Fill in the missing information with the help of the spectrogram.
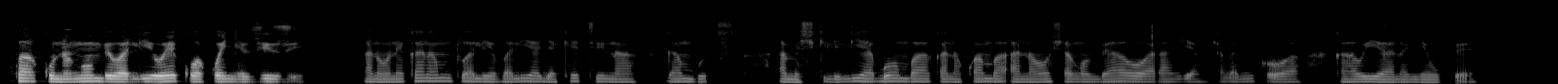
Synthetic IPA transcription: hapakunaŋɔmbɛwaliɔwɛkwakwɛɲɛzizḭ | anaɔnɛkanam̩tua̰lijɛva̰liaʄakɛtʰina | ɡambutsamɛʃi̥kililiaɓɔmbakanakwamba̰ʔanaɔʃaŋɔmbɛaɔwaɾaŋɡijam̩t͡ʃaŋɡaɲikɔ̰wakawianaɲɛupɛ̰

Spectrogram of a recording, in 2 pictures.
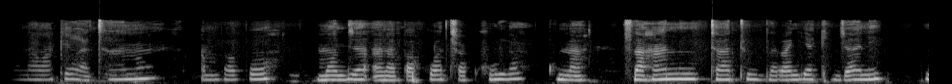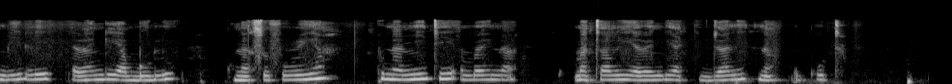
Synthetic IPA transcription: wanawakɛwatʰanɔ | ambapɔmɔʄaʔanapakuat͡ʃakʰula | kuna | saɦanitʰatʰuzaɾaŋɡijakiʄani | mbilijaɾaŋɡijaɓulu | kunasufuɾiakunamitiambajɔna | matawijaɾaŋɡijakiʄaninaukutḁ

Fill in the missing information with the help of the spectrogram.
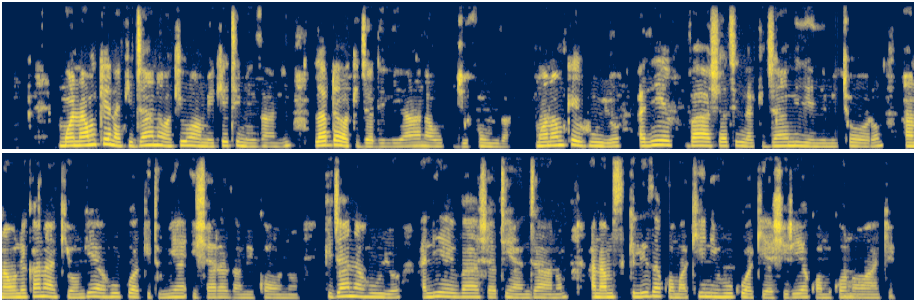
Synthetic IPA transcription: mwanam̩kɛnakiʄanawakiwawamɛkɛtʰimɛzanilaɓ̚ɗawakiʄaɗilianauk̚uʄifunza | mwanam̩kɛɦujɔ | alijɛvaːʃatilakiʄanijɛɲɛmit͡ʃɔɾɔ | anaɔnɛkanaːkʰiɔŋɡɛaɦukuakitumiaʔiʃaɾazamikɔnɔ | kiʄanahujɔ | alijɛvaːʃatijand͡ʒanɔanam̩si̥kilizakwamakʰinihukuakiaʃiɾiakwam̩kɔnɔwakʰɛ

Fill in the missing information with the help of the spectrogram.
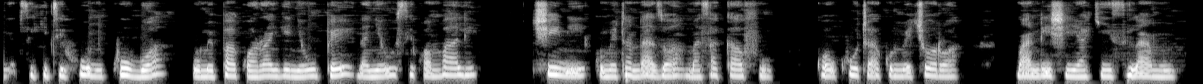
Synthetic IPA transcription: nam̩sikitʰihuːm̩kuɓwa | umɛpakwaɾaŋɡiɲɛupɛnaɲɛusikwa̰mbali | t͡ʃinikumɛtanda̰zwamasakafu | kwaukʰuta̰kumɛt͡ʃɔɾwa | maːndiʃijakʰiːsla̰mu

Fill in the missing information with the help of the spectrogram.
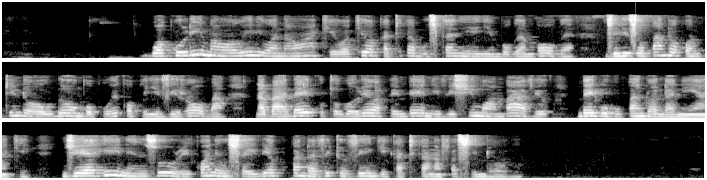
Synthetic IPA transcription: wakulimawawiliwanawakʰɛwakiwakati̥kaɓustanijɛɲɛmbɔɠambɔɠazilizɔpandwakwam̩tindɔwauɗɔŋɡɔkuwɛkwakwɛɲɛviɾɔɓanaɓaːɗaɛkutɔɓɔlɛwapɛmbɛniviʃimɔambavjɔ | mbɛɠuhupandwandanijakʰɛ | nd͡ʒiaɦiːninzuɾikwanihusaiɗiaku̥pandavituviŋɡikati̥kanafasindɔɠɔ

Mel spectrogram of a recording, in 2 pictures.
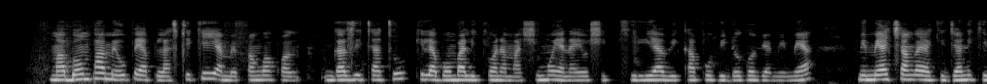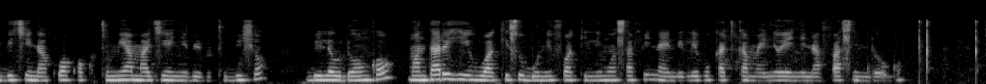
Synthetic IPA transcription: maɓɔmbaːmɛupɛjaplastikijamɛpaŋɡwakwa | ŋɡazitatukilaɓɔmbalikiwanamaʃimɔjanajɔʃikʰiliavikapuviɗɔɠɔvjamimɛa | mimɛat͡ʃaŋɡajak̬id͡ʒanikiɓit͡ʃiːnakuwakwaku̥tumiamaʄijɛɲɛviɾutuɓiʃɔ | ɓilauɗɔŋɡɔmanðaɾiɦiːhuakisiuɓunifuwakilimɔsafinaɛndɛlɛvukati̥kamaɛnɛɔjɛɲɛnafasin̩dɔɠɔ

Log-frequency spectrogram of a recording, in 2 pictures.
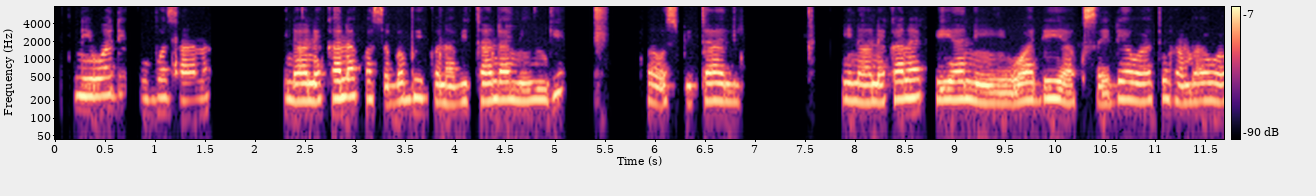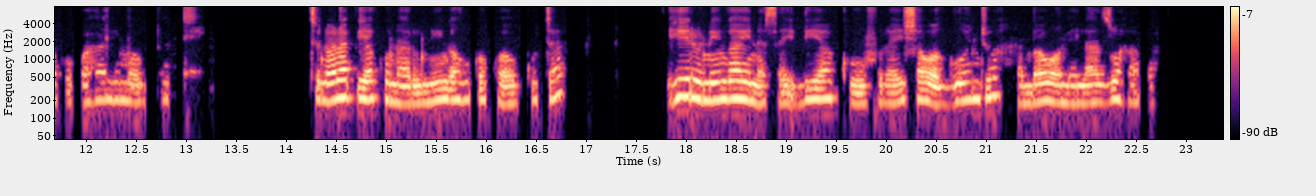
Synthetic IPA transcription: niwaɗikuɓwasana | inaɔnɛkanakwasaɓaɓuhikɔnavitandaviŋɡi | kwahɔspitali | inaɔnɛkanapianiwaɗijaku̥saiɗiawatuambaɔwakɔkwaɦalimwaututi̥ | tunaɔnapiakunaɾuniŋɡahukɔkwaukuta | hiːɾuniŋɡainasaiɗiakʰufuɾahiʃawaɠɔnd͡ʒwaːmbaɔwamɛlazwaɦapa

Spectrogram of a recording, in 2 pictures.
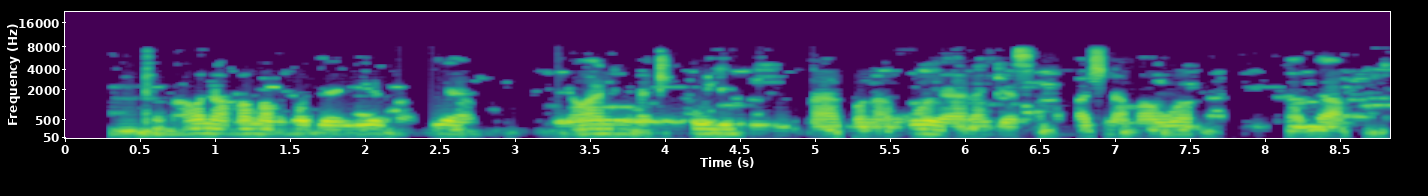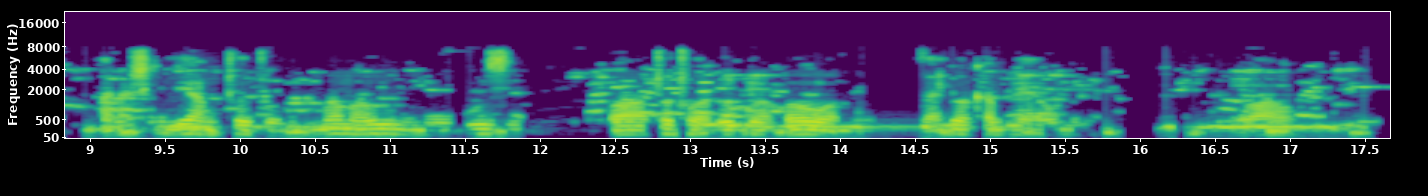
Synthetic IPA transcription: tunaɔnamamam̩ːɔʄaːlijɛkambia | ɲwaninaki̥kʰulinakɔnaŋɡuɔjaɾaŋɡijasamafatinamaua | kaðamuanaʃi̥kiliam̩tʰɔtɔmamahujunimuuɡuzi | wawatɔtʰɔwaɗɔɠɔambaɔwamɛzaliwakʰaɓlajaum | waɔ

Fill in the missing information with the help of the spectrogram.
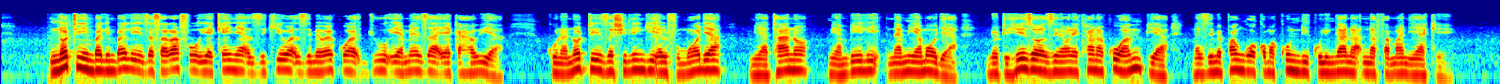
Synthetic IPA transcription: nɔtimbalimbalizasaɾafujakɛɲazikʰiwazimɛwɛkwaʄuːjamɛzajakaɦawia | kunanɔtizaʃiliŋɡiɛlfumɔʄa | miatʰanɔ | miambilinamiamɔʄa | nɔtiɦizɔzinaɔnɛkʰanakuwam̩pja | nazimɛpaŋɡwakwamakundikuliŋɡana̰naθamanijakʰɛ

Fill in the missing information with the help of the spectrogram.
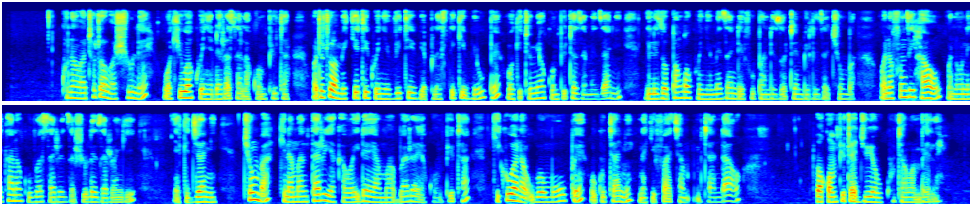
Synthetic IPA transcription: kunawatʰɔtɔwaʃulɛ | wa̰kʰiwakwɛɲɛɗaɾasala̰kɔmpjutawa̰tɔtɔwamɛkɛtikwɛɲɛvitivjaplastikiviupɛwakitumiakɔmpjutazamazanizilizɔpaŋɡwakwɛɲɛmɛzandɛfupandɛzɔtɛmbiliza̰t͡ʃumbawa̰nafunzihaɔwanaɔnɛkanakuvasaɾɛza̰ʃulɛzaɾaŋɡi | jakiʄani | t͡ʃumbakinamanθaɾijakʰawaiɗajamaːɓaɾajakɔm̩pjutʰa | kikʰuwanaʔṵɓɔmuupɛṵkutʰaninakifa̰ːt͡ʃam̩tʰandaɔ | wakɔmpjutaʄuːjaukutawambɛlɛ

